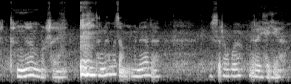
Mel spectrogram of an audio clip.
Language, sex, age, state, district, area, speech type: Bodo, female, 45-60, Assam, Kokrajhar, urban, spontaneous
